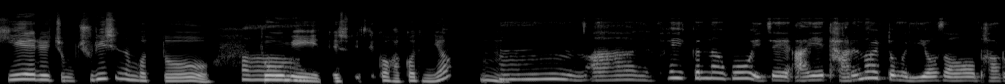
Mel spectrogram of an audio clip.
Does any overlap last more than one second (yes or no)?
no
